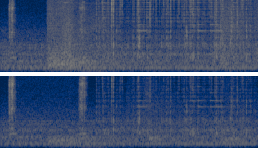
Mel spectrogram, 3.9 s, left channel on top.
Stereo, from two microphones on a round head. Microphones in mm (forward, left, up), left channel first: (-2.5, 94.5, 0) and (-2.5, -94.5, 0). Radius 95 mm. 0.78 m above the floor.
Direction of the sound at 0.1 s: 20° right (ahead or behind).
